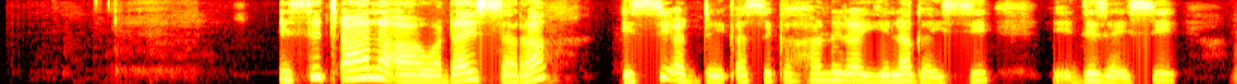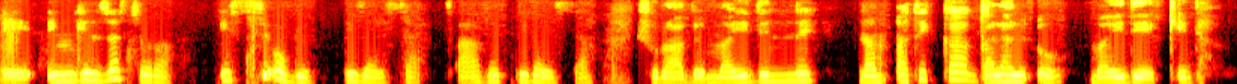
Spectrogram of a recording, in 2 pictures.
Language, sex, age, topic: Gamo, female, 25-35, government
